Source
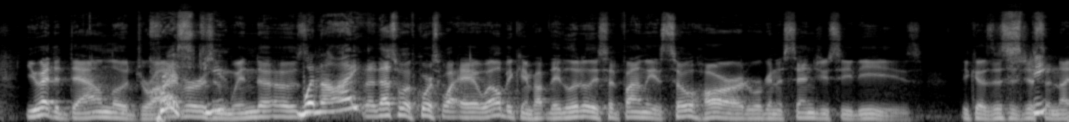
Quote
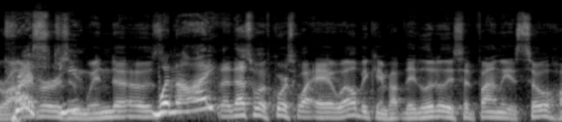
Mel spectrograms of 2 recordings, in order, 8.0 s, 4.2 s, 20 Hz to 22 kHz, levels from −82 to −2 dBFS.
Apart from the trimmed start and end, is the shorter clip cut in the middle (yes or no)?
no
